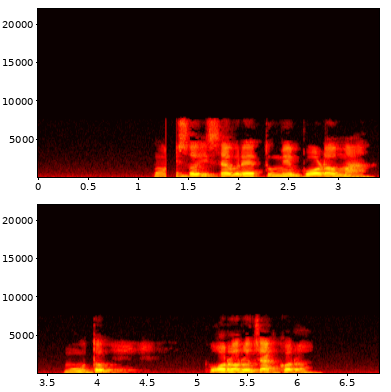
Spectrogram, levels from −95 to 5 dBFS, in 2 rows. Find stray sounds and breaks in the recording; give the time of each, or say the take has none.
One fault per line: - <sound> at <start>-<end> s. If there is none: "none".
- dropout at 1.3-1.4 s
